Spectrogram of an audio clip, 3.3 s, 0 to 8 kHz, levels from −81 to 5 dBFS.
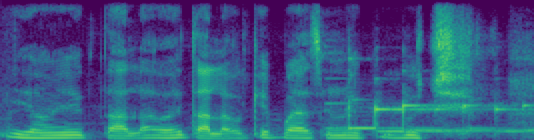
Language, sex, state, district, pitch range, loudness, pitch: Hindi, male, Maharashtra, Gondia, 135-155 Hz, -17 LUFS, 150 Hz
